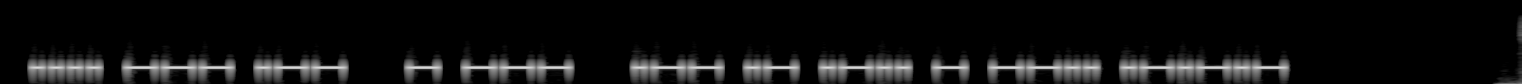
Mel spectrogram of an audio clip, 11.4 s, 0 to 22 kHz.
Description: Morse code, heard as a keyed tone, about 17 wpm, 700 Hz. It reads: HOW TO WALTZ.
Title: Pangram Challenge v2 - 17wpm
